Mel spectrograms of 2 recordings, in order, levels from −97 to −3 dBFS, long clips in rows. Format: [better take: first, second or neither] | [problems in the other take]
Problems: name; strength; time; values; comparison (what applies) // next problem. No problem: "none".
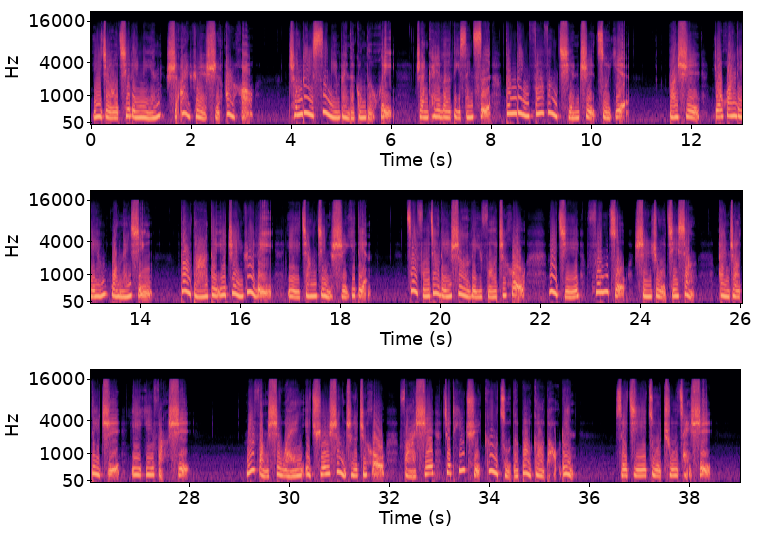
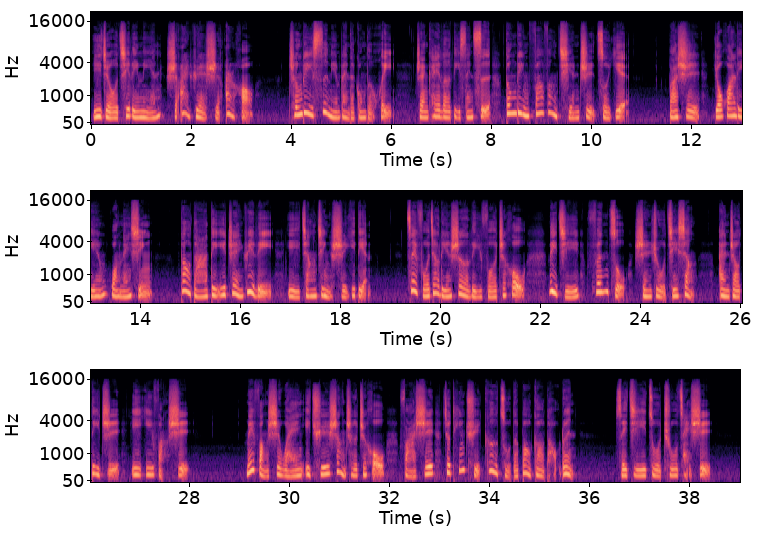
second | distortion; heavy; 6 dB below the speech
